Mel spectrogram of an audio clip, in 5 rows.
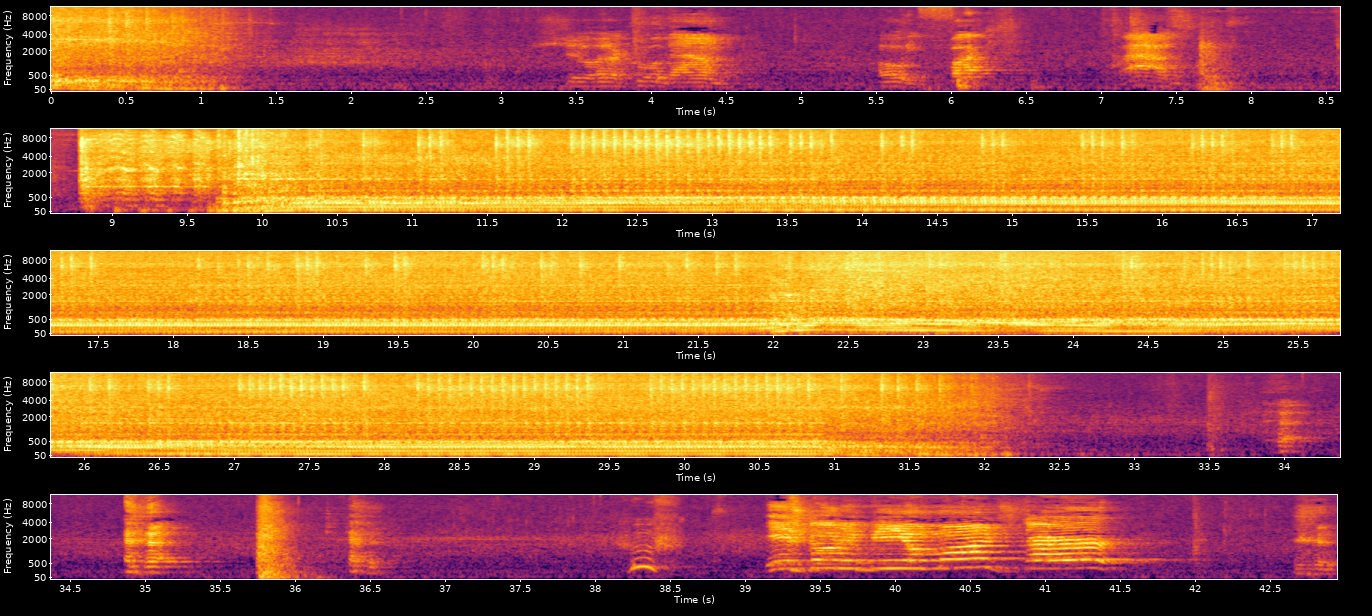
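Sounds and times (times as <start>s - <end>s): car engine cranking and idling: 0.0s - 1.5s, 8.8s - 32.5s.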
